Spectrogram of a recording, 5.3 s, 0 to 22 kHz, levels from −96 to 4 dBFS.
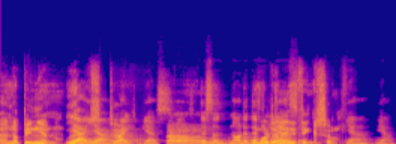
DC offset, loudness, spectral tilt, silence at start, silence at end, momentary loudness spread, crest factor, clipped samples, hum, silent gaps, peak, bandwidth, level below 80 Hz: under 0.1%; -20 LUFS; -4.5 dB/octave; 0 s; 0.05 s; 12 LU; 18 dB; under 0.1%; none; none; -2 dBFS; 13.5 kHz; -62 dBFS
